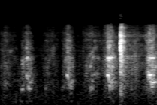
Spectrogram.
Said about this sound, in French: Cette scie qui coupe et ce coup de marteau provient de l'Institut des Marais ou l'école Karaï. Celle-ci se trouve sur le boulevard Lumumba dans la commune de Massina.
